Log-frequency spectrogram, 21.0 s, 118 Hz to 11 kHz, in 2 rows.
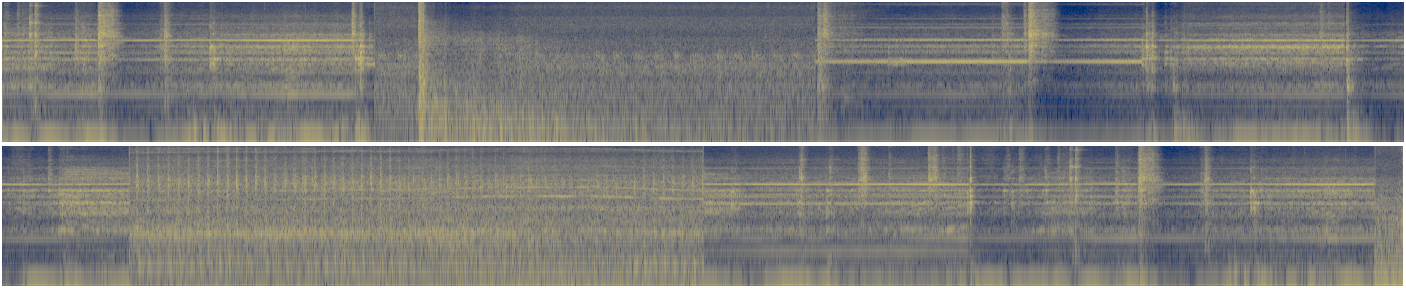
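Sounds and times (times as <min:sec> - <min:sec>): electrical hum and whine: 0:00.0 - 0:21.0
rumbling noise: 0:02.8 - 0:06.1
tank gun firing blast: 0:02.8 - 0:06.1.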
